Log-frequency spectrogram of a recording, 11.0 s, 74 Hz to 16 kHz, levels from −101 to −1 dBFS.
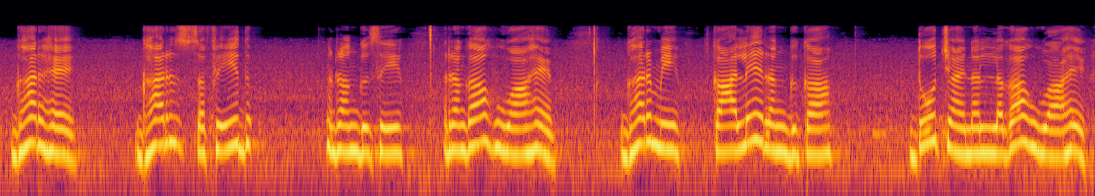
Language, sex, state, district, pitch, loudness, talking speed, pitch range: Hindi, female, Uttar Pradesh, Gorakhpur, 250 Hz, -13 LUFS, 105 wpm, 235-285 Hz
